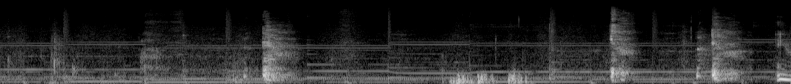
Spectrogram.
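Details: A sick child with a staphylococcus and streptococcus infection, on antibiotics, coughs repeatedly in short bursts, sometimes into a pillow, over background music; a persistent coughing fit.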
